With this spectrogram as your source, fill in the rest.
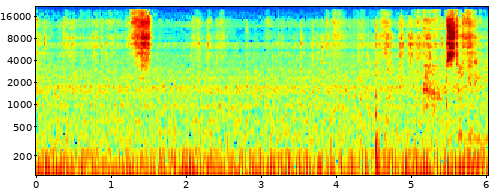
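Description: A MazdaSpeed3 rumbles along at low speed while turning, its engine a steady close drone with brief faint knocks, and a person talks over it.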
